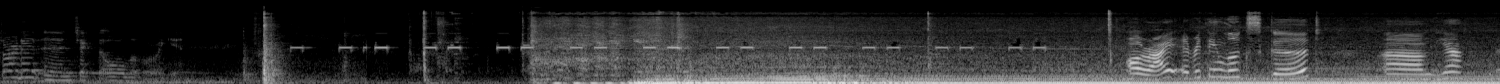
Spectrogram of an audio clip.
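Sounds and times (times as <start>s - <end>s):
car engine starting and running: 4.1s - 15.0s.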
